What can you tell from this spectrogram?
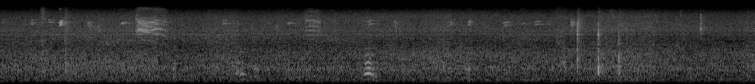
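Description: Small birds chirping in a flowering tree: quick, high chips scattered throughout, with a louder buzzy call about a second and a half in, over a steady background hiss.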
